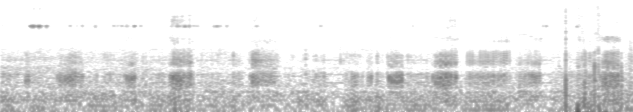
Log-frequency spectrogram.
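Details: A pet cat purrs while receiving medicine, with a low continuous rumble broken into breathy bursts about every second. A faint high tone and a sharp click near the end can also be heard.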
